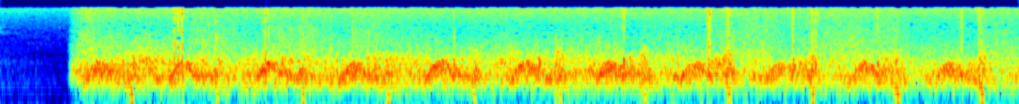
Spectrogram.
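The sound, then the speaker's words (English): Doppler fetal heart monitor picking up a baby's heartbeat during pregnancy: a rapid, steady train of whooshing, throbbing pulses over a constant hiss, loud and alone after a brief quiet start. “And that, my friends, is a Doppler recording of a heart monitor that doctors use to check out a baby's heartbeat during a mother's pregnancy.”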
